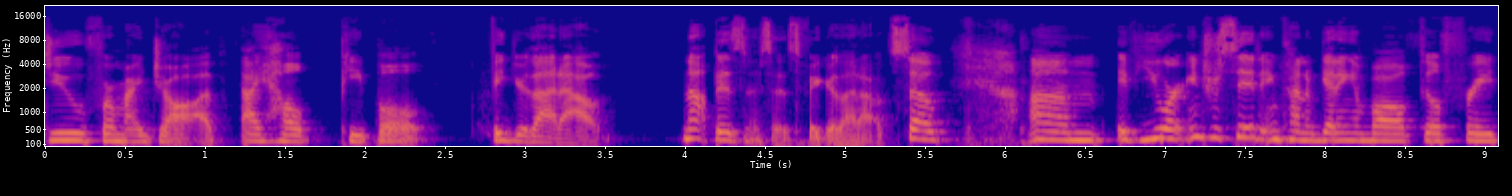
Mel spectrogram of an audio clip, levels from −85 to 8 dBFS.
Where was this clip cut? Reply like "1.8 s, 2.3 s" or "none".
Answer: 4.1 s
